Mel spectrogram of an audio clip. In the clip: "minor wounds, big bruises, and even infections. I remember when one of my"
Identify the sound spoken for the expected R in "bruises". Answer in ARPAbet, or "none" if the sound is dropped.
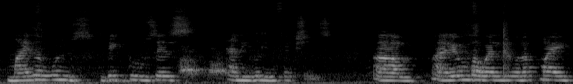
none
